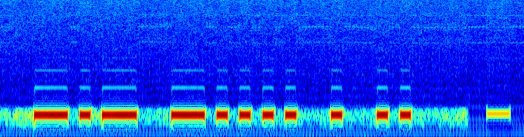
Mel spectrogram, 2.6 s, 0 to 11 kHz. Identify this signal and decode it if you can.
Morse code, heard as a keyed tone, about 33 wpm, spaced as for 27 wpm, 410 Hz, with radio noise. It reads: K6EI
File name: CWSprint / Feb2022 / k5tr-feb-na-sprint-cw-k5ot -0000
